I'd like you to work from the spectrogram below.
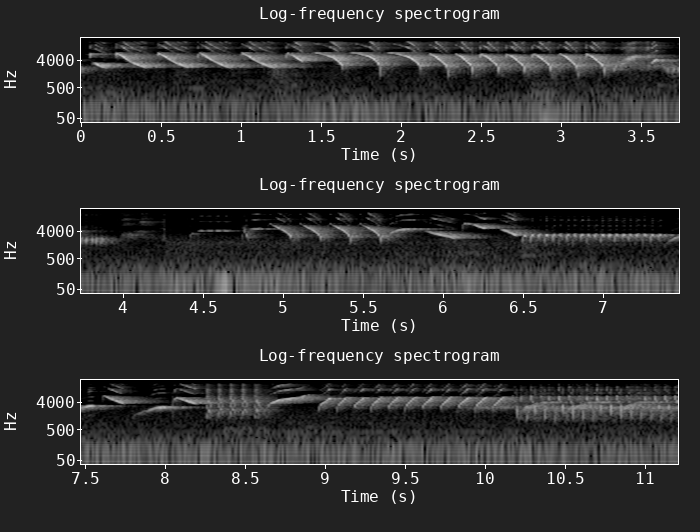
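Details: Canary singing in an ornate, luxurious style to get other canaries to sing back: rapid downward-sweeping trills, a short silence, then mixed buzzy tours and swoops, finishing on a long steady buzzing trill.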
